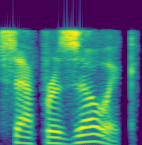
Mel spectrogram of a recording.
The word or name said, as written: saprozoic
